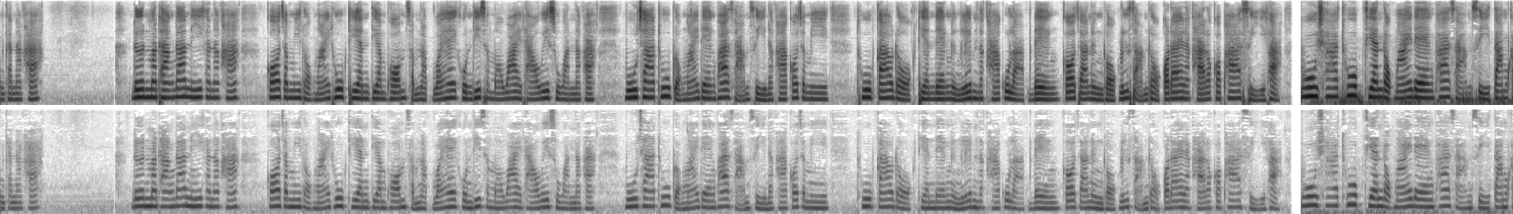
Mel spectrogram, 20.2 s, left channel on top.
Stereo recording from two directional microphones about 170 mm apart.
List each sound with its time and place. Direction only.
0.0 s speech: 30° left (ahead or behind)
1.8 s speech: 35° left (ahead or behind)
2.7 s speech: 20° left (ahead or behind)
8.8 s speech: 25° left (ahead or behind)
